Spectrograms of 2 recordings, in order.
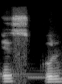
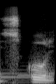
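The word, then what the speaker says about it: school: इसको भी लोग क्या ई से शुरू करते हैं। एस स्कूल बोलते हैं। तो करेक्ट प्रोनाउंसिएशन इसकी क्या है? स्कूल। सिंपली हम क्या कहते हैं? स्कूल। ये भी हम उर्दू में क्या? स्कूल बोलते हैं। सीन से शुरू होता है। तो मतलब इ एक्स्ट्रा नहीं लगाना। सिर्फ इससे शुरू करना।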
